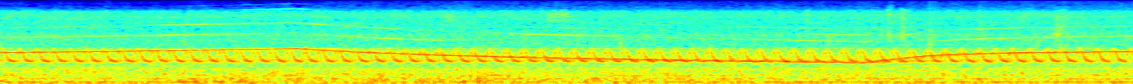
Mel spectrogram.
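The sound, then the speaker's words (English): A loud police siren wails steadily, its pitch sliding slowly up and down over a constant background rumble, with no talking. “I forgot the sirens and lights.”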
